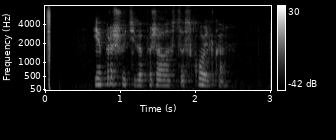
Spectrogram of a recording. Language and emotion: Russian, neutral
